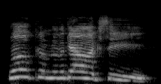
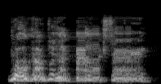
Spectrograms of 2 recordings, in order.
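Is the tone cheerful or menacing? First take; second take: cheerful; menacing. First: It is said in a cheerful tone. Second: It is said in a menacing tone.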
